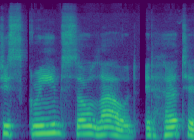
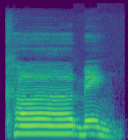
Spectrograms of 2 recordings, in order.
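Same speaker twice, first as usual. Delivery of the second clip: slow, drawn-out higher coming; said slowly; 4 semitones higher, 6 dB louder than usual. A narrator's reading. Baby dragon Rascal saying its one word, slow and drawn out. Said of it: "Rascal said slowly".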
